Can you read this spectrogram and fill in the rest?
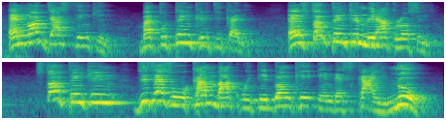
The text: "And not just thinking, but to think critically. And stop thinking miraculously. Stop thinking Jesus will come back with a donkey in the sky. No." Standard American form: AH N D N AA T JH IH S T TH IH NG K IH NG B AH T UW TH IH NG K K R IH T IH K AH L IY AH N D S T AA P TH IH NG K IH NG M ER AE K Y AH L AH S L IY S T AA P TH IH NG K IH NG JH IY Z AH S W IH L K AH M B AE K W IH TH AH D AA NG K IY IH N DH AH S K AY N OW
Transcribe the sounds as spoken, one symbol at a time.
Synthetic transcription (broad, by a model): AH N N AA T JH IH S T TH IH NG K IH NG B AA T UW T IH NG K K R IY T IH K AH L IY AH N S T AA P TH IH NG K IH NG M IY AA K Y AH L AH S L IY S T AA P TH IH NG K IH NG JH IY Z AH S W IH L K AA M B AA K W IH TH AH D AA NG K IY IH N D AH S K AY N OW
